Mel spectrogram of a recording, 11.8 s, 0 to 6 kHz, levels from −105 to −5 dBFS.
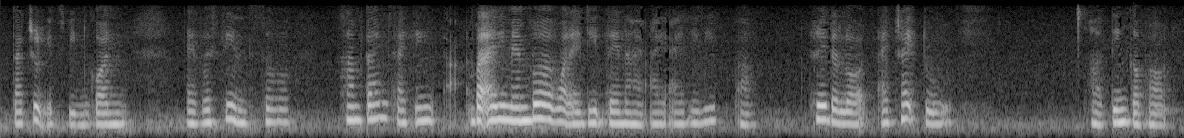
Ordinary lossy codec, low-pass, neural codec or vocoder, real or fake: AAC, 24 kbps; 5.4 kHz; vocoder, 22.05 kHz, 80 mel bands, WaveNeXt; fake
